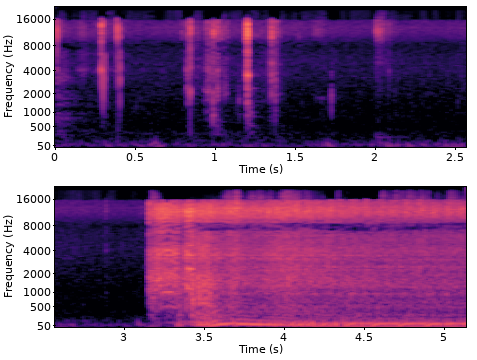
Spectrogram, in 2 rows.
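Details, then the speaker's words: 1994 Yamaha 600 Diversion, cold start; cam chain has no tensioner and valve clearances need adjusting: after a few clicks it catches and idles with light fast ticking; valve clatter, heavy when cold and inaudible when warm. "Bon, si on entend quand même les soupapes, parce que j'ai un jeu aux soupapes à faire. À froid, elle cliquette énormément."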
